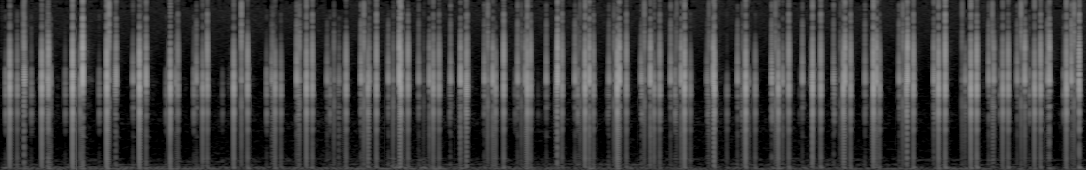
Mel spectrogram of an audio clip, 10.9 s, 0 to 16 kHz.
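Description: Long purple nails tap continuously on the metal X/Y microphone capsules of a Tascam DR-05 recorder. A rapid, irregular stream of sharp, dry clicks sounds bright and crackly, centered around 2.6 kHz with little low end. Each tap dies away almost instantly over a faint hiss.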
